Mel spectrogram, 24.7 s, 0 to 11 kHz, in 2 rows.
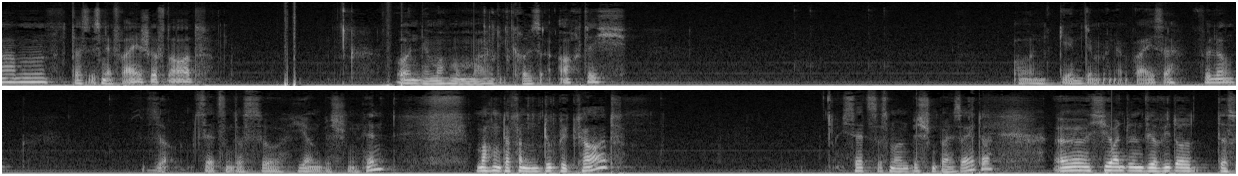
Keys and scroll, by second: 3.9-4.6 typing, 7.3 typing, 23.3 typing.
